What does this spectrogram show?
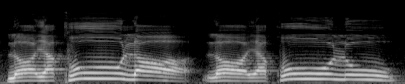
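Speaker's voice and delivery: slow recitation with long held vowels; paradigm recitation. Shown as a demonstration. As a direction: stretch each long vowel evenly. Teacher recites the verb paradigm.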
